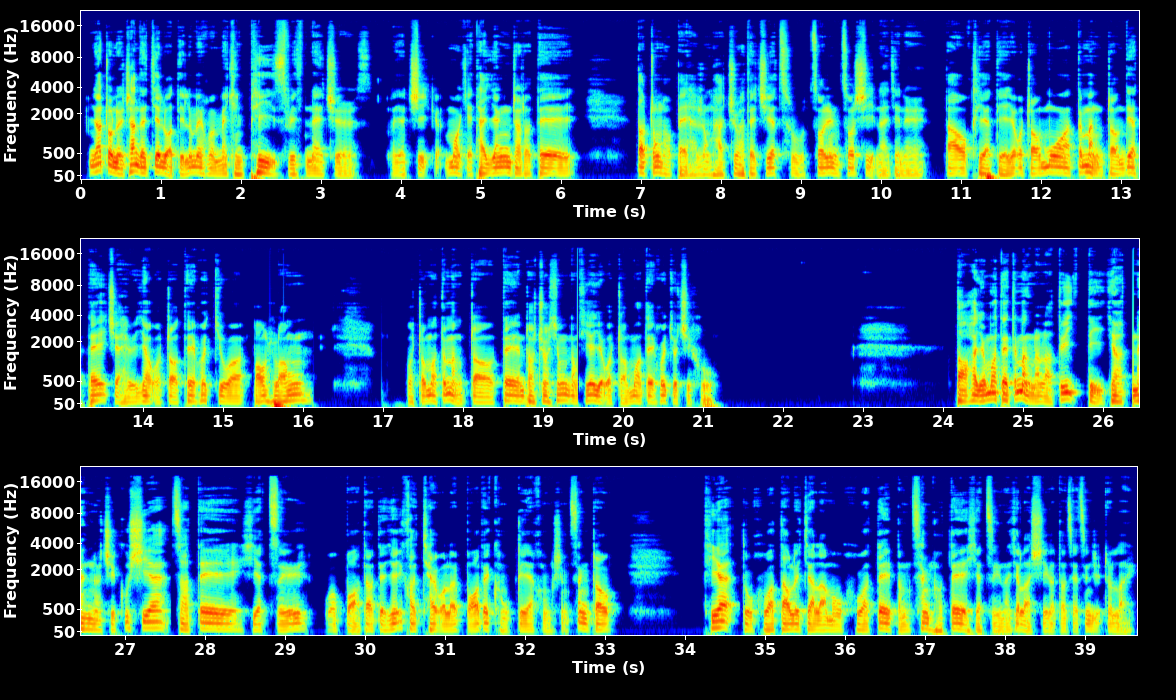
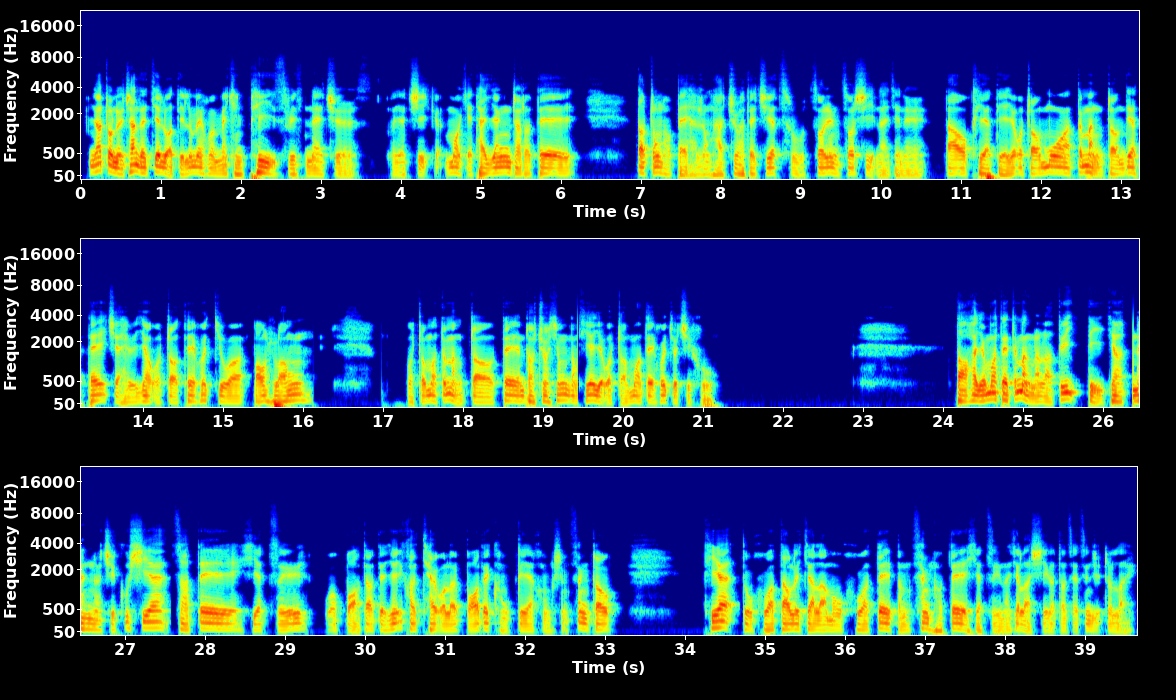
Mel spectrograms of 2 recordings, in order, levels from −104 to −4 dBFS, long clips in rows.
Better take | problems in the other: first | muffled; very; fading above 3 kHz

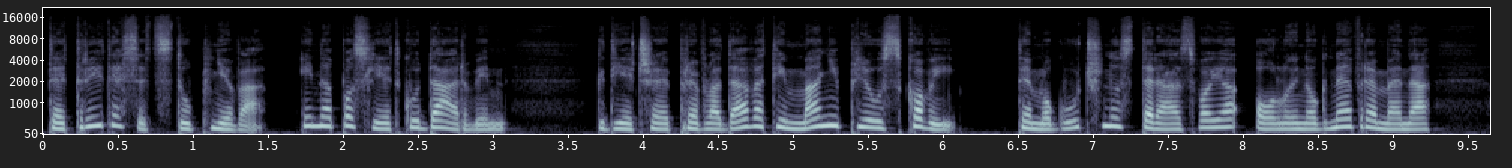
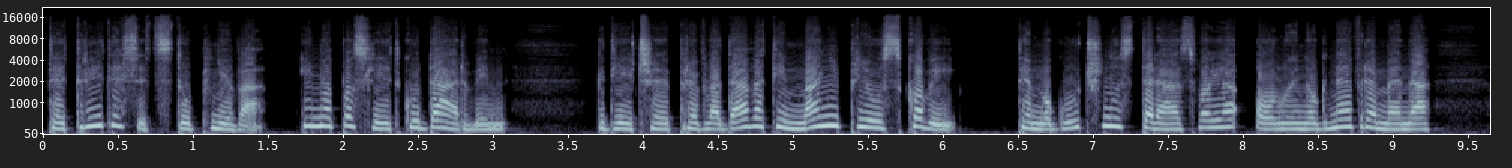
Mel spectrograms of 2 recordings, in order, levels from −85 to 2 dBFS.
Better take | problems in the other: first | distortion; heavy; 12% of the sound clipped

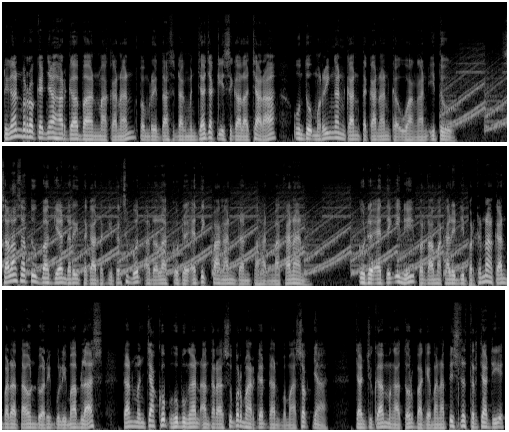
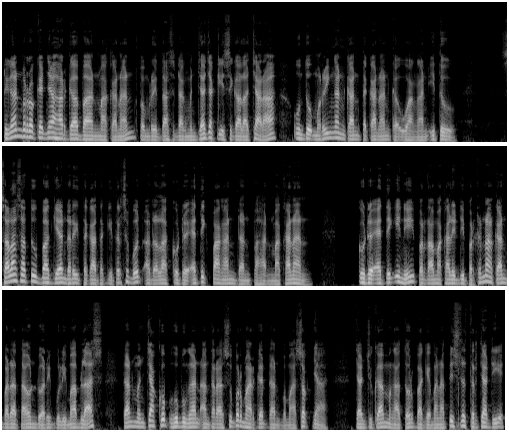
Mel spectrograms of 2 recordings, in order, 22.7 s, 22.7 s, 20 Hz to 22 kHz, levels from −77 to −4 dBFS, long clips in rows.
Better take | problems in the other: second | siren; noticeable; from 6.5 to 15 s; peak 8 dB below the speech

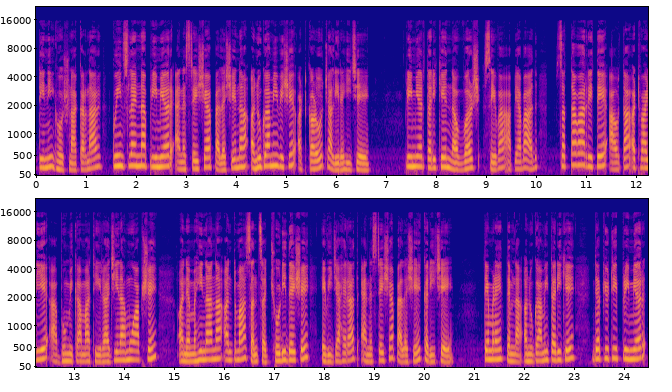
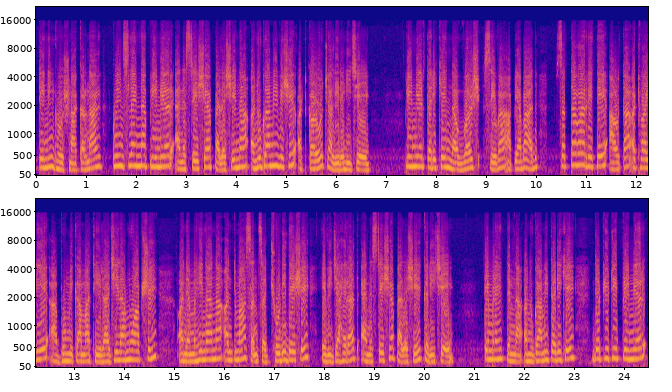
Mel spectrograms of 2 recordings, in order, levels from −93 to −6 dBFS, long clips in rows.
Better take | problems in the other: first | distortion; heavy; 5 dB below the speech

